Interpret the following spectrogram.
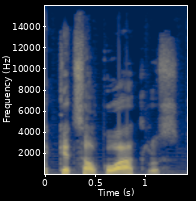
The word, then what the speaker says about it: Quetzalcoatlus: óculos seu é longo a única pronúncia é possível é quetzalcoatlus nós também aqui que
